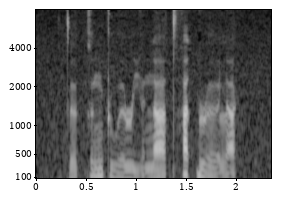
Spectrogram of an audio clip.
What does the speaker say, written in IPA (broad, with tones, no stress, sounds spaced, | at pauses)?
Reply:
t̪ əː˨˩ k ə˧˥ ŋ ʈ u˨˩ ə̯ ɹ i˨˩˨ ə̯ n aː˨˩ t̪ʰ a˦˥ t̚ ɹ əː˨˩ l a˨˩ k̚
